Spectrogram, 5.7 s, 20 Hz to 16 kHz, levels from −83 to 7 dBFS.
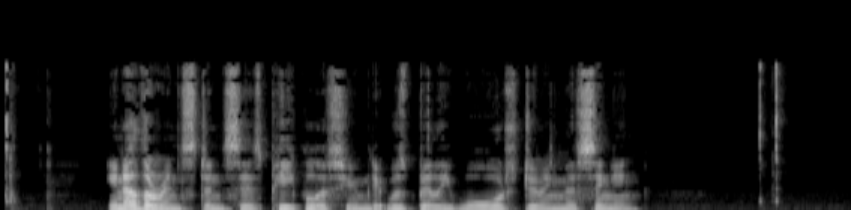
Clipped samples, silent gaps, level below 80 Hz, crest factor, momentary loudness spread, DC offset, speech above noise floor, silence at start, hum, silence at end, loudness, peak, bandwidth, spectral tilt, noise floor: under 0.1%; none; -52 dBFS; 22 dB; 20 LU; under 0.1%; 49 dB; 0.05 s; none; 1.4 s; -21 LUFS; -2 dBFS; 11.5 kHz; -4.5 dB/octave; -69 dBFS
